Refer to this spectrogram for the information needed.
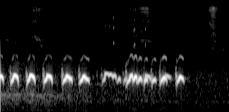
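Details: Local zebra doves cooing: a series of six loud, evenly spaced rolling notes, then a second bird's quicker overlapping phrase of soft purring coos.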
